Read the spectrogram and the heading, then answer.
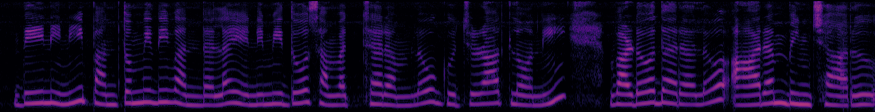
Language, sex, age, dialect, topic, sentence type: Telugu, female, 18-24, Southern, banking, statement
